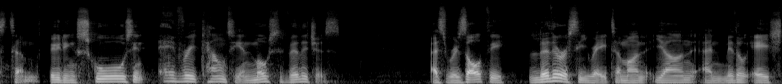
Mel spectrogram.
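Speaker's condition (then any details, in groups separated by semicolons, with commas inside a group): No condition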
